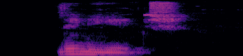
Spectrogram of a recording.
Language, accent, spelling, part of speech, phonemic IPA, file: English, Southern England, lineage, noun, /ˈlɪn.i.ɪd͡ʒ/, LL-Q1860 (eng)-lineage.wav
- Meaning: 1. Descent in a line from a common progenitor; progeny; descending line of offspring or ascending line of parentage 2. A number of lines of text in a column 3. A fee or rate paid per line of text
